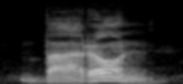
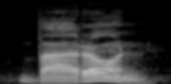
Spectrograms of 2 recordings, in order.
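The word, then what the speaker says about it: varón: them Baron means male note that there's an accent over the O so the pronunciation is Baron Baron embra means female remember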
